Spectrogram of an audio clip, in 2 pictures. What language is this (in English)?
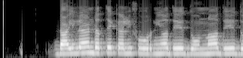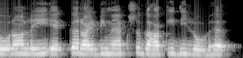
Punjabi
